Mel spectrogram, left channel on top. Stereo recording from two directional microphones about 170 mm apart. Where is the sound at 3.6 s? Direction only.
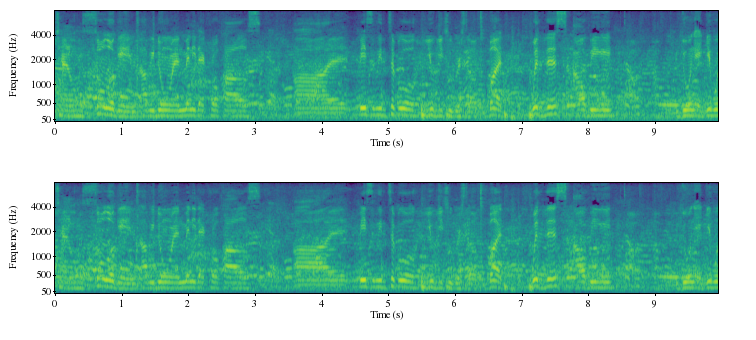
5° right (ahead or behind).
